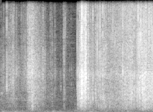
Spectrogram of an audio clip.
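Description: Clear plastic poly bags crinkling as bagged beanies are handled and stacked, quiet at first, then louder from just over a second in.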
